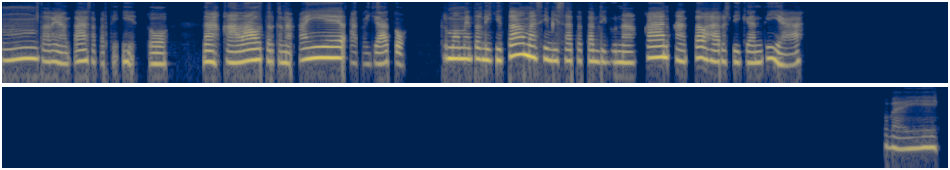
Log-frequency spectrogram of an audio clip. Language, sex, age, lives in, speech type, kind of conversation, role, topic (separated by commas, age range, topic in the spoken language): Indonesian, female, 25-29, Indonesia, read, expert-assistant, asker, Bagaimana cara kerja termometer mengukur suhu?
